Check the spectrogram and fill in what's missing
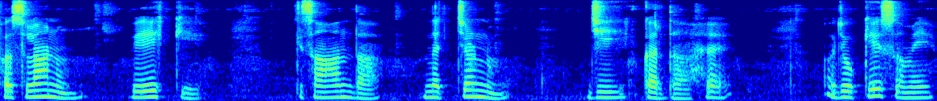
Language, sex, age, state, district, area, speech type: Punjabi, female, 45-60, Punjab, Jalandhar, rural, spontaneous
